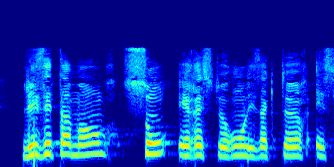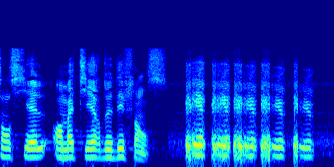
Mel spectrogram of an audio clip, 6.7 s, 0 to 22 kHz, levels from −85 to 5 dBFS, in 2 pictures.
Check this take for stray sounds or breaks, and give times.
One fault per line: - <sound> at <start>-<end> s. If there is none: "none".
- laugh at 5.2-6.5 s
